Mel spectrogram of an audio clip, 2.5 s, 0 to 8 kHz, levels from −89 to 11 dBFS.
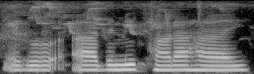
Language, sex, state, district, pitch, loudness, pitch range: Magahi, female, Jharkhand, Palamu, 180 Hz, -14 LUFS, 175-180 Hz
